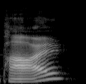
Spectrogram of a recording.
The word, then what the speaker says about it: 바알: 아, 이것은 발, 알 바알, 발음이 힘드네, 발. 네, 바알 선지자들에 대한 바알의 응답.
